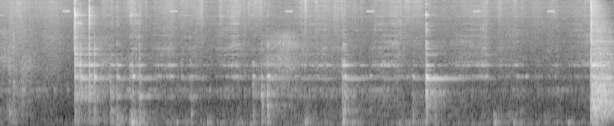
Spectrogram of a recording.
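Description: A valve spring compressor clicks and clanks on an aluminium cylinder head.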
